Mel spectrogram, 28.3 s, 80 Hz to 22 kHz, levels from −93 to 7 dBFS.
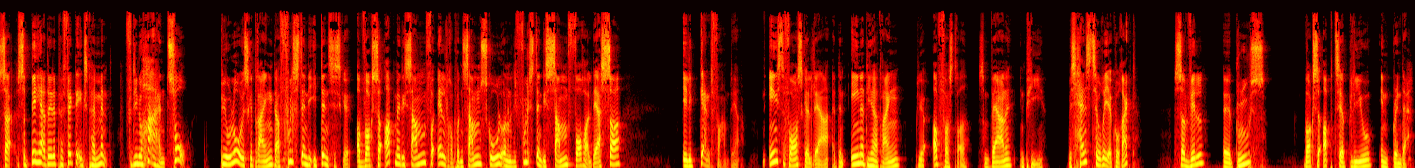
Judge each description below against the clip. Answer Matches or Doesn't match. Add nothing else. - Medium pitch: Matches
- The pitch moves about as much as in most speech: Doesn't match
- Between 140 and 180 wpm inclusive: Matches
